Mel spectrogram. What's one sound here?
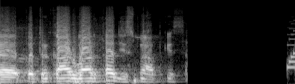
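A man speaks into a microphone with animation, close by.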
